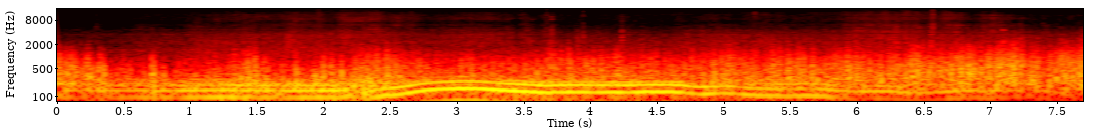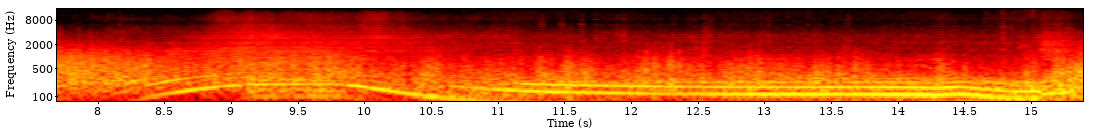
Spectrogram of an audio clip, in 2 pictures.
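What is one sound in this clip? Tyres churn and spin on wet grass.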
